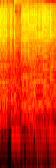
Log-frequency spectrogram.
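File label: drum beat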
